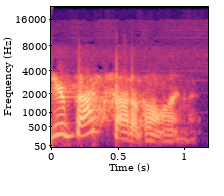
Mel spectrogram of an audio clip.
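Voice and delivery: ordinary talk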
